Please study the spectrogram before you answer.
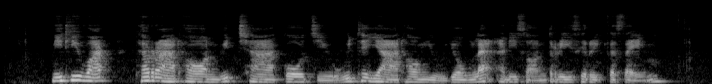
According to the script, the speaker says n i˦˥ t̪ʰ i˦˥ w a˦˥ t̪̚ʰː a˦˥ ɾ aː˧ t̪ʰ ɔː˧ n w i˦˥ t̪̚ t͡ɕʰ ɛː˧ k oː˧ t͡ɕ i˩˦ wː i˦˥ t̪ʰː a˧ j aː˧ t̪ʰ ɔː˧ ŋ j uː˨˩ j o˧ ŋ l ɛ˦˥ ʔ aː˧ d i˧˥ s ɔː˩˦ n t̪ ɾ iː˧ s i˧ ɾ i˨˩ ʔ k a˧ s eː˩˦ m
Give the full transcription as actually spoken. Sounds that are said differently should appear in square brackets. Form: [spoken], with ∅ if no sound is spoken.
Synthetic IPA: n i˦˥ t̪ʰ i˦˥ w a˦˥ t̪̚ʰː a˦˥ ɾ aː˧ t̪ʰ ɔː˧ n w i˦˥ t̪̚ t͡ɕʰ [aː˧] k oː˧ t͡ɕ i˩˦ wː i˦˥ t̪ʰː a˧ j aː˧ t̪ʰ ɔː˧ ŋ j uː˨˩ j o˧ ŋ l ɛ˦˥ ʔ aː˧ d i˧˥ s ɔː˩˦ n t̪ ɾ iː˧ s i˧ ɾ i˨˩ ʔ k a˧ s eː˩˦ m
